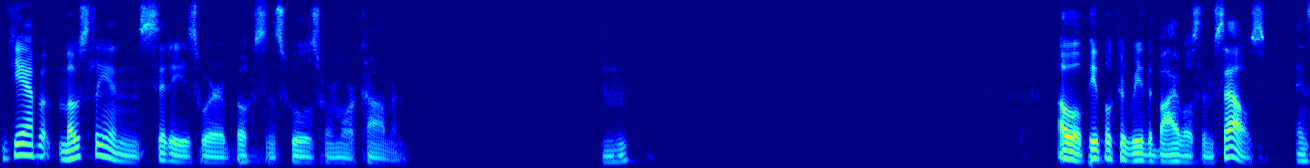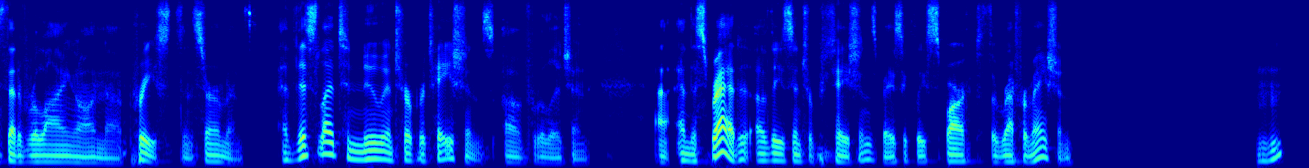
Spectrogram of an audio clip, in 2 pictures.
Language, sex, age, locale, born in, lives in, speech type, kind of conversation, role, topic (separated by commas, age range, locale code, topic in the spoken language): English, male, 50-54, en-US, United States, United States, read, expert-assistant, expert, How did the invention of the printing press impact society?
